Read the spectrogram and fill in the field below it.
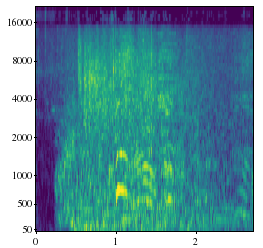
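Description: A nearby lightning strike in a tropical rainforest: after a beat of silence, a sudden loud thunder crash bursts in and rolls on as a dense, steady roar, with faint wavering higher tones threaded through it.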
